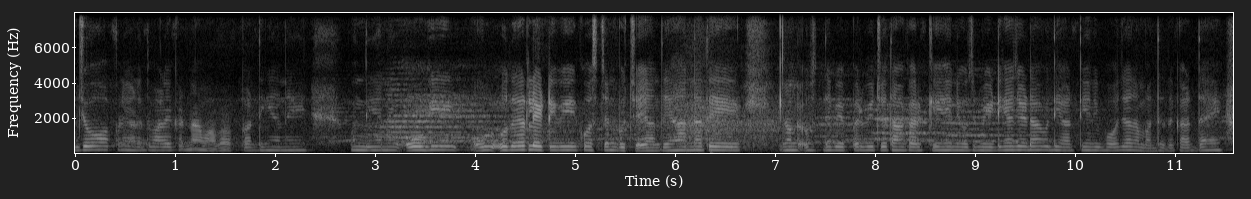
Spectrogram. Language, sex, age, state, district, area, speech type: Punjabi, female, 30-45, Punjab, Fatehgarh Sahib, rural, spontaneous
